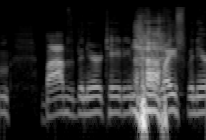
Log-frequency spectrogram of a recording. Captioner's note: laughing amusingly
